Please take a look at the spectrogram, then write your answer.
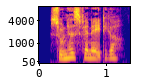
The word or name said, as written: sundhedsfanatiker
